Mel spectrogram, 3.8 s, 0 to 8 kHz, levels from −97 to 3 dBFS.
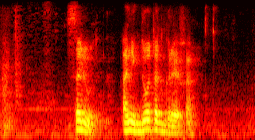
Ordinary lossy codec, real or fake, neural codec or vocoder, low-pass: Opus, 24 kbps; real; none; 7.2 kHz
